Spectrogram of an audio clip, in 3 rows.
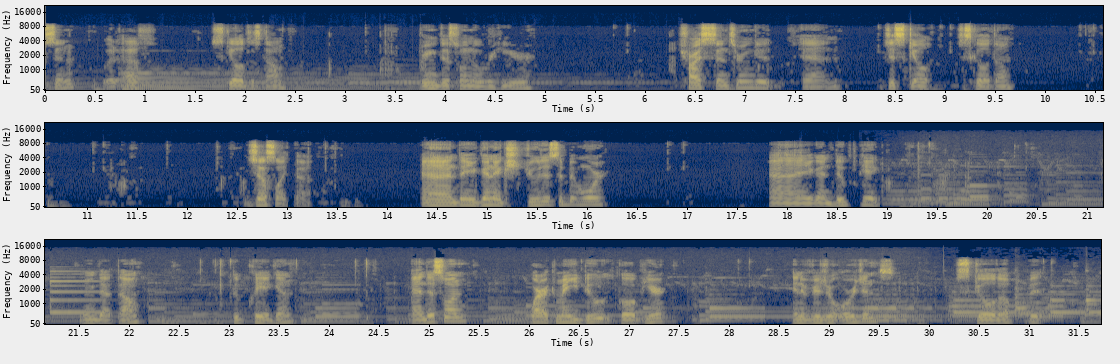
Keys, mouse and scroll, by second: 0.2 scroll up 1, 0.4 s, 2.1 KP_5, 2.3 KP_1, 2.7-3.2 scroll down 2, 3.2 shift+middle click, 3.4-3.8 scroll up 4, 3.9 g, 6.2-7.2 scroll up 10, 6.8 shift+middle click, 7.6 s, 8.7 s, 9.1 g, 10.5 s, 11.3-11.8 scroll down 5, 11.8 middle click, 12.3-12.9 scroll down 3, 13.2 middle click, 13.5 KP_5, 14.1 KP_1, 14.1-15.7 scroll up 7, 14.9 shift+middle click, 15.7 e, 18.0 ctrl+l, 18.9 scroll down 4, 19.2 shift+d, 19.5-19.9 scroll down 4, 20.3 click, 22.3 a, 22.7 shift+d, 23.3 r, 26.4-29.5 drag, 29.8 s.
